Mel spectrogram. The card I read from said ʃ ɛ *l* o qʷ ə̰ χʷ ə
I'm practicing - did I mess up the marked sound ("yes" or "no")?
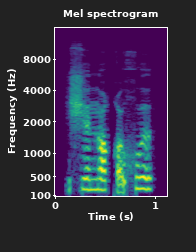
yes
